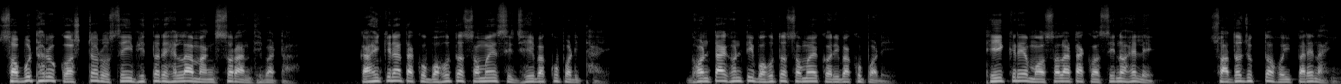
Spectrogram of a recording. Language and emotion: Odia, neutral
